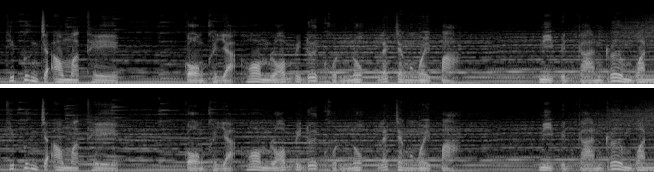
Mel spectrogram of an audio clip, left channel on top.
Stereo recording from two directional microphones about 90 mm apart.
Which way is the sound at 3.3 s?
55° right (ahead or behind).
